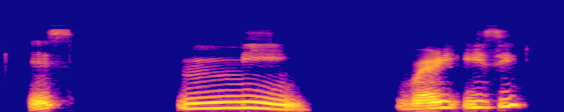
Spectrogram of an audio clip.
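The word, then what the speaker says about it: ميم: This sound is exact match for the letter M in English. So M and Meem, Meem. It's not hard, it's very easy to pronunciate.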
